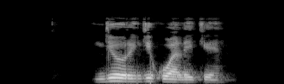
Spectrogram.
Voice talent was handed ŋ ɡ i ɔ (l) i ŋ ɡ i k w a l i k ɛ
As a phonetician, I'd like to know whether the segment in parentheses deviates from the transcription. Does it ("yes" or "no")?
yes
